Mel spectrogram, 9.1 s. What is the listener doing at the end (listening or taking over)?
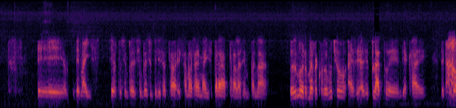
taking over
